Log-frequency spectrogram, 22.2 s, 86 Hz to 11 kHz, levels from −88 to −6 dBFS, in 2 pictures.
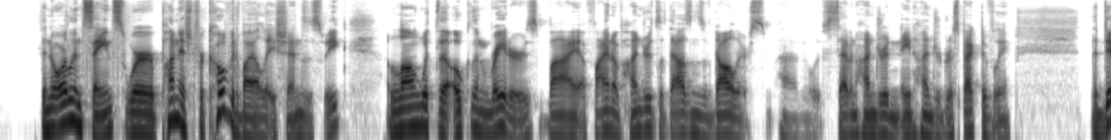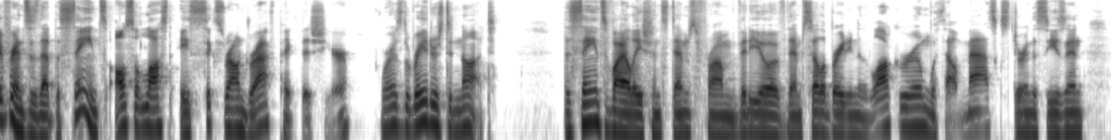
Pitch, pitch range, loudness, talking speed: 110 Hz, 105-125 Hz, -21 LUFS, 180 wpm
